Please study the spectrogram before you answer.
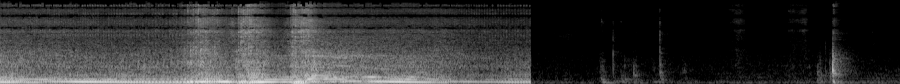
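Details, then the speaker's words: VW Jetta GLI turbo engine revved: raspy puffing chuff rising with throttle from an exhaust leak by the turbo, caused by a missing bolt found backed out; before repair. "Last night driving home from work, the Jetta sprouted a pretty big exhaust leak coming from somewhere over by the turbo."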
